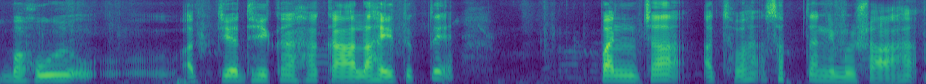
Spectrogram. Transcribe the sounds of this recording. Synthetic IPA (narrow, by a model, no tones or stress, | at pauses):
bɐɦu | ɐ̰t̪jɐd̪ʱikɐɦɐ̆kaːlɐɦɐjt̪uk̚t̪e | pɐɲt͡ʃaːɐt̪ʰɐʋaːsɐp̚t̪ɐnimuʂa̰ːɦɐ̰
